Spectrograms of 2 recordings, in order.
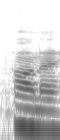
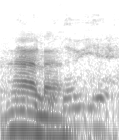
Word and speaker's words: Hana: a massive fan of Hana Hayes um yeah and I pronounce it like that because she pronounces it like that if anyone is uh thinking of correcting me to Hannah so yeah Hana but I find that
